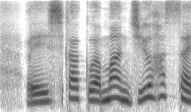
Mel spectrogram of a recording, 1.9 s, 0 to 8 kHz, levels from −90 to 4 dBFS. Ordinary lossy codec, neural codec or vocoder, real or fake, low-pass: none; codec, 16 kHz, 0.8 kbps, ZipCodec; fake; none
